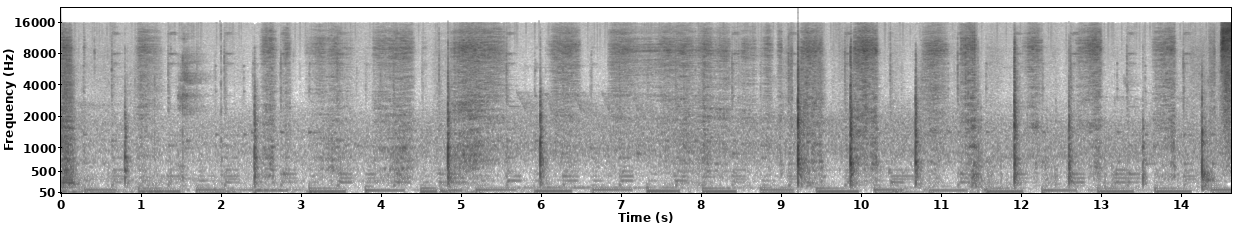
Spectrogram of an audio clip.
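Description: Chalk writing letters on a blackboard: scratchy strokes with sharp taps each time the chalk meets the board. Quiet background music with a steady low beat runs underneath.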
